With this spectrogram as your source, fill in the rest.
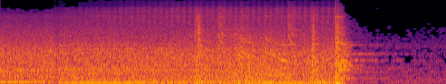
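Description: A tank engine rumbles steadily and deeply.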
